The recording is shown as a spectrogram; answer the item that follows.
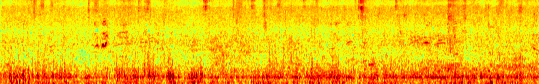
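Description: Wind rumbling on the microphone over the chatter of a crowd of people talking.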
